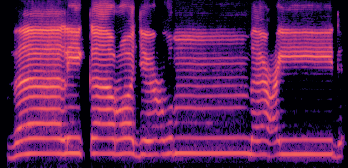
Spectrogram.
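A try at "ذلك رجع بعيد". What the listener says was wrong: K-nya jangan K gitu, jangan jelas-jelas, langsung disambung aja. Dzalika raj'un, lembut aja K-nya K. Dzalika raj'un. Jadi bukan dzalika gitu enggak.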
